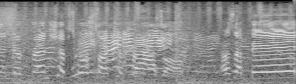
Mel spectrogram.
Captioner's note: chatter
